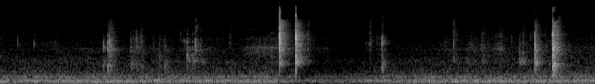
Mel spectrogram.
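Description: Kitchen scissors cutting into a cooked king crab claw's hard shell: a series of sharp cracks and clicks, the two loudest close together about three seconds in. The thick shell is resisting the blades.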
